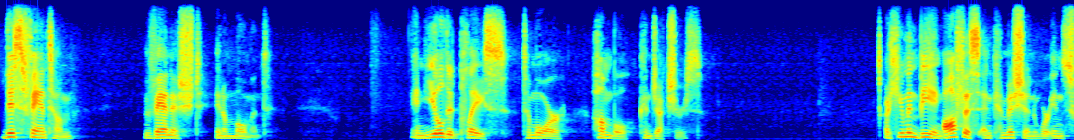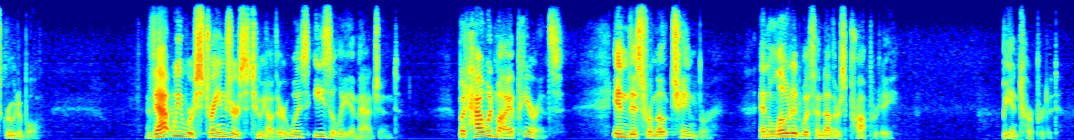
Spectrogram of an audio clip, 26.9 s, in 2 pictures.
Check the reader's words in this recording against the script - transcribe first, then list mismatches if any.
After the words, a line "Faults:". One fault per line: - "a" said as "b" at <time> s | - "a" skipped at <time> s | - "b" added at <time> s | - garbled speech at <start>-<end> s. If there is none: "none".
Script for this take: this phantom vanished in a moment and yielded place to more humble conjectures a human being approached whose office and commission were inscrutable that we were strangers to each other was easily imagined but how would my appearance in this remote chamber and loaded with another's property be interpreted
this phantom vanished in a moment and yielded place to more humble conjectures a human being office and commission were inscrutable that we were strangers to other was easily imagined but how would my appearance in this remote chamber and loaded with another's property be interpreted
Faults:
- "approached whose" skipped at 11.8 s
- "each" skipped at 16.7 s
